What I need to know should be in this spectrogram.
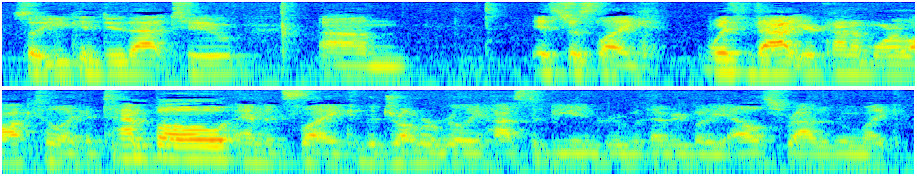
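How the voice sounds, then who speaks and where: A man's voice: mid-range voice, fairly even intonation, fairly quick, a little hiss or hum. Rambling man touring a studio. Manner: rambling, heavy on filler "like". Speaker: studio engineer giving a tour. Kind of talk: casual walkthrough explanation. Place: recording studio, indoors. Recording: roomy sound, mic at a distance.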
